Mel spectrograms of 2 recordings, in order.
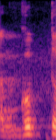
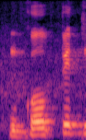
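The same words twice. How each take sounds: First: गुप्त as one syllable, "gupt"; short u and joined pt in गुप्त; correct form. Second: गोपित as "go-pit", with o and i; wrong form. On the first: Teacher giving the correction, गुप्त said as "gupt". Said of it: "गुप्त होता है". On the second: Teacher showing the mistake, गोपित said as "go-pit". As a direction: say two syllables in गोपित, "go" then "pit". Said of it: "गोपित नहीं होता". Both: Shown as a demonstration.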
